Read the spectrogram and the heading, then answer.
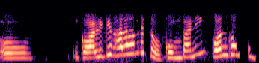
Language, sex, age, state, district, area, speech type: Bengali, female, 18-30, West Bengal, Uttar Dinajpur, rural, conversation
